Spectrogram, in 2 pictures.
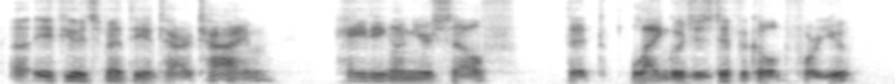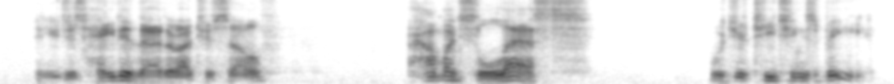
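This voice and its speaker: A man's voice: medium pitch, normal speed, a bit bright, no room sound. A man speaking as a guest in a casual faith conversation, earnest and emphatic, often agreeing firmly. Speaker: guest, nurse.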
